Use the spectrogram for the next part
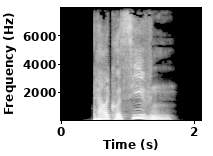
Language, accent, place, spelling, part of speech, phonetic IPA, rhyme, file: German, Germany, Berlin, perkussiven, adjective, [pɛʁkʊˈsiːvn̩], -iːvn̩, De-perkussiven.ogg
- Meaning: inflection of perkussiv: 1. strong genitive masculine/neuter singular 2. weak/mixed genitive/dative all-gender singular 3. strong/weak/mixed accusative masculine singular 4. strong dative plural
